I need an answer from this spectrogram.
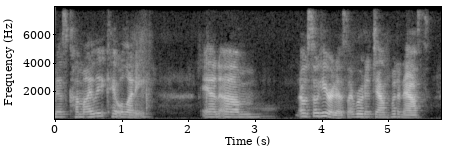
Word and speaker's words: Kamalie: part, and I'm like, no, it's not like Miley Cyrus, it's Kamalie.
